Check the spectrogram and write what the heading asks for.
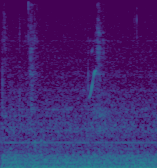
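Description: A clock ticking faintly once a second over a low steady hum in a room. A short rising squeak sounds about two-thirds of the way through.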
